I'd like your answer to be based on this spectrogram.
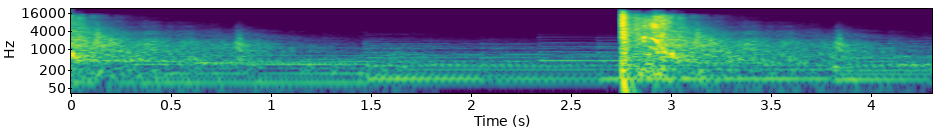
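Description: Gunfire rings out at a military guard post by an ammunition depot: one sharp, loud crack over a low rumble, followed about a second later by a fainter second shot.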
